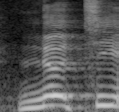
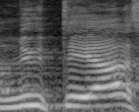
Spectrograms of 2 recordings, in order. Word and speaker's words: Nutty: Le clip de notre invité, puisque le 30 mars est sorti le nouvel album de Nutty. Oui, ça se prononce Nutty et pas Nutea, sinon ça fait pâte à tartiner.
